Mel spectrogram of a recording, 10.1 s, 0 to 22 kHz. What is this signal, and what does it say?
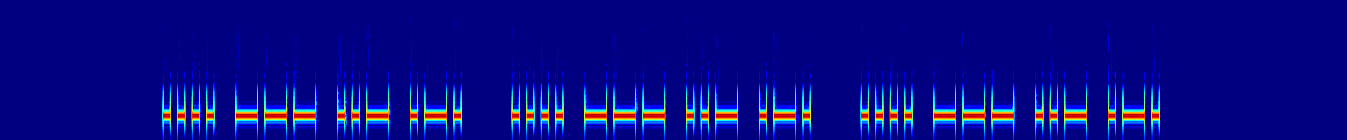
Morse code, heard as a keyed tone, about 22 wpm, 700 Hz. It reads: HOUR HOUR HOUR
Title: Top 500 Words Repeated 22wpm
